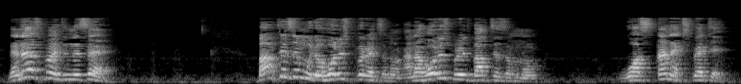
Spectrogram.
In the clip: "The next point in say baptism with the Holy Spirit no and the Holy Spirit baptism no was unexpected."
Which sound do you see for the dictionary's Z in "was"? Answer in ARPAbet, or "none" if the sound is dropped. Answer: S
